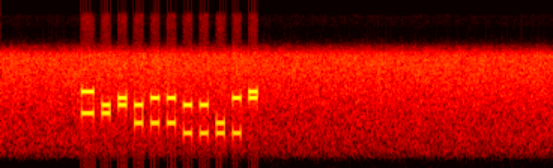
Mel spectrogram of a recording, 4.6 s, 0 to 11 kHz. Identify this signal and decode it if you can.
Multi-frequency trunk signalling (R1, as on North American trunks), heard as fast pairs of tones, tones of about 70 ms. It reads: KP 605884417 ST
